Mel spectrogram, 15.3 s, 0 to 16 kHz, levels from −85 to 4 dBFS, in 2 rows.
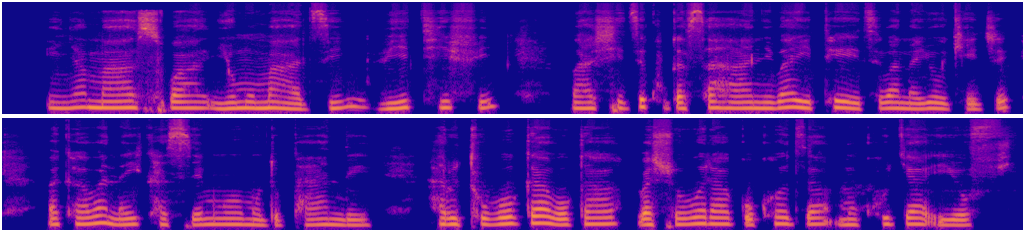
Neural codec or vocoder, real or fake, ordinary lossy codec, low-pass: none; real; Opus, 32 kbps; 14.4 kHz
